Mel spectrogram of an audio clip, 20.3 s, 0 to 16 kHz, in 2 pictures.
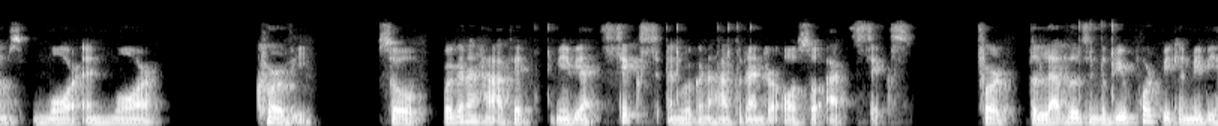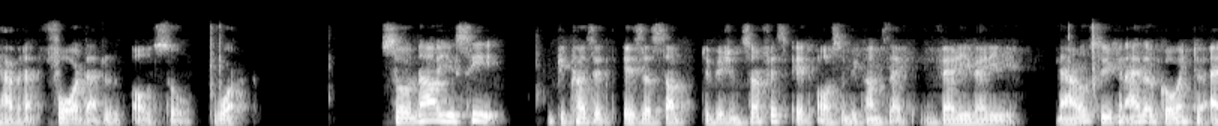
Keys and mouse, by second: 4.5-4.9 drag, 5.6 click, 9.0 click, 12.0 KP_0, 12.9-14.6 middle drag, 19.3 Tab.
